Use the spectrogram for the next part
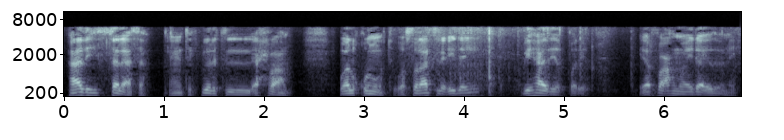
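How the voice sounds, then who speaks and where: Fast, low-voiced man teaching a class. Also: expressive, muffled recording, a little hiss or hum. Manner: reads text aloud then explains, checks with students. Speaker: Islamic jurisprudence teacher. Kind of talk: classroom lecture explaining a legal text.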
